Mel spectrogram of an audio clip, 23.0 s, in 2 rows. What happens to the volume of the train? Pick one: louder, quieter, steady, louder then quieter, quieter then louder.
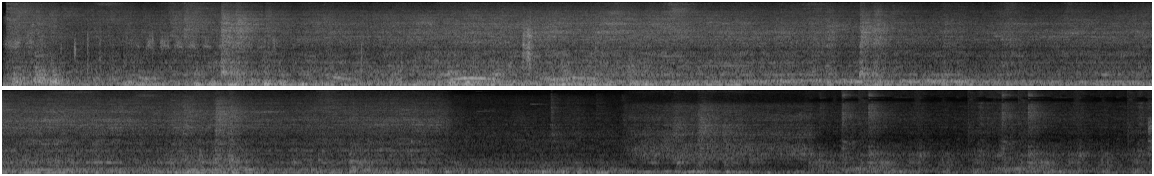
quieter.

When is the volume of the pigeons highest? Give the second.
5 s.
